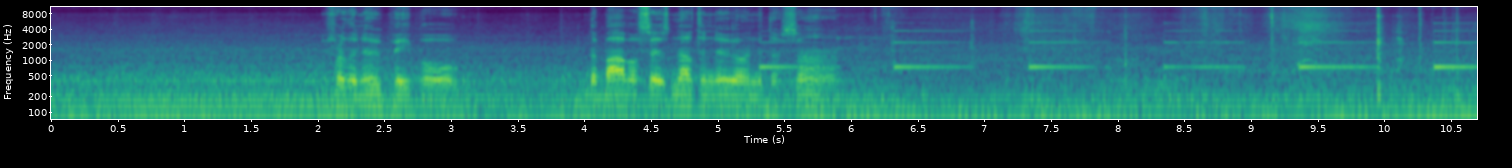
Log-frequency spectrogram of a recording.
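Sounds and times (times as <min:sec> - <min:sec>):
running vehicle rumble: 0:00.0 - 0:10.6
speech: 0:02.1 - 0:03.3, 0:04.0 - 0:06.1
car seatbelt warning chime: 0:05.2 - 0:10.6.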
